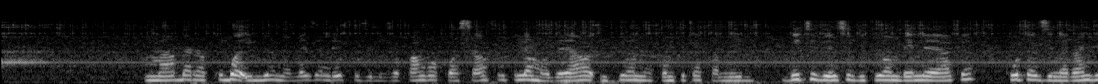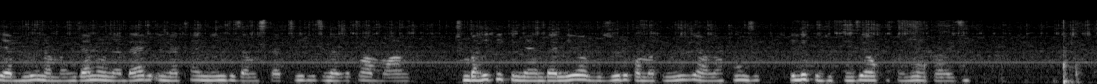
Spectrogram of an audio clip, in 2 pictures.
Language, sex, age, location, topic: Swahili, female, 25-35, Nairobi, education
